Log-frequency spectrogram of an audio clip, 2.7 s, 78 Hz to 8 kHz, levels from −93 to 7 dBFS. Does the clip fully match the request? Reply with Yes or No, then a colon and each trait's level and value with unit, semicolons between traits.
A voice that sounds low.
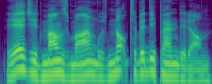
Yes: low, 125 Hz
